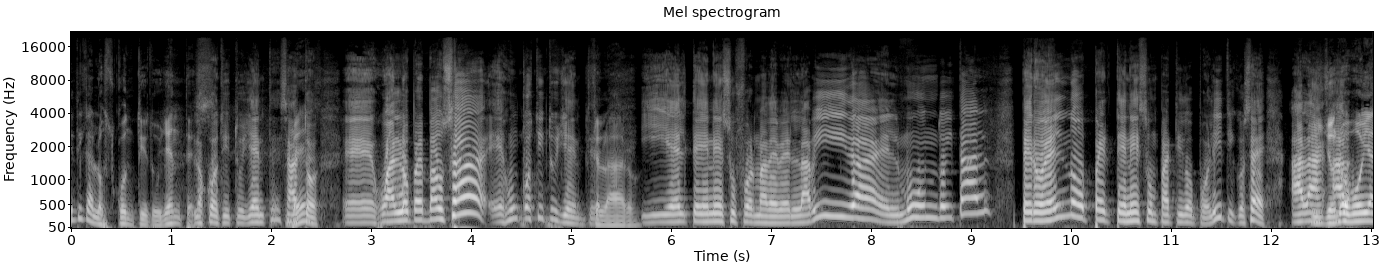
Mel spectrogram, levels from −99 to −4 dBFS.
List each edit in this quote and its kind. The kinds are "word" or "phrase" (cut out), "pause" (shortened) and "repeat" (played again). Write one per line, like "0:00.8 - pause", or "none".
none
